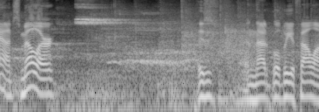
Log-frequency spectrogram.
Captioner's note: whistle blowing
